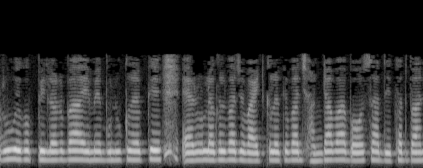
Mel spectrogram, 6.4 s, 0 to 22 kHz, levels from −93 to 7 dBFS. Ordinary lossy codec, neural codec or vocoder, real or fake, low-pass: MP3, 24 kbps; none; real; 7.2 kHz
